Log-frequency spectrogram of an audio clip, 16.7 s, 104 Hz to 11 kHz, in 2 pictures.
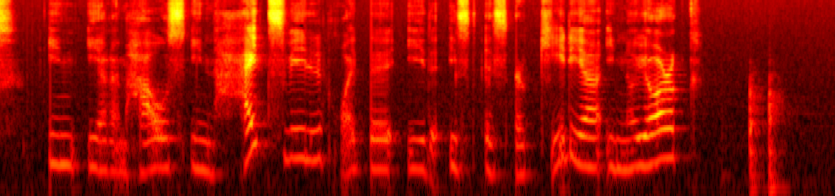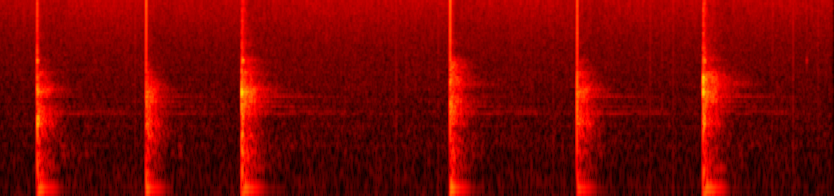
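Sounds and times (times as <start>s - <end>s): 
speech: 0.5s - 7.7s
sharp hollow knocks: 7.5s - 8.0s, 8.8s - 9.1s, 9.8s - 10.2s, 10.8s - 11.3s, 12.9s - 13.3s, 14.1s - 14.5s, 15.4s - 15.9s.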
